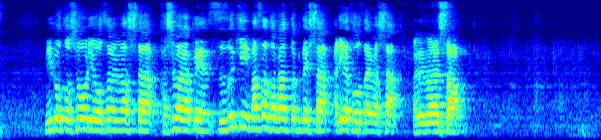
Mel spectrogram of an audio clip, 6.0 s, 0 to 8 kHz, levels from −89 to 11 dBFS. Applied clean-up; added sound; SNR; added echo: none; none; none; reverberation time 0.3 s.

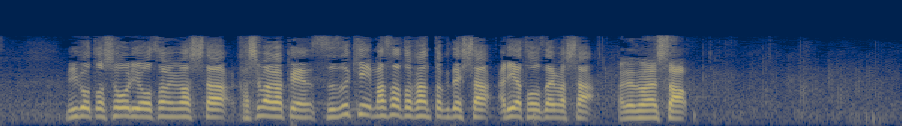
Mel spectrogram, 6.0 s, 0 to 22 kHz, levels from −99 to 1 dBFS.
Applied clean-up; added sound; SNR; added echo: none; none; none; none.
